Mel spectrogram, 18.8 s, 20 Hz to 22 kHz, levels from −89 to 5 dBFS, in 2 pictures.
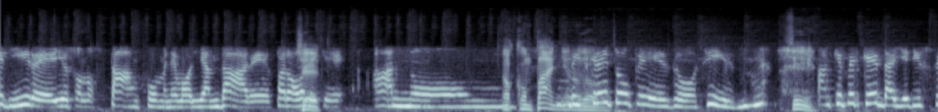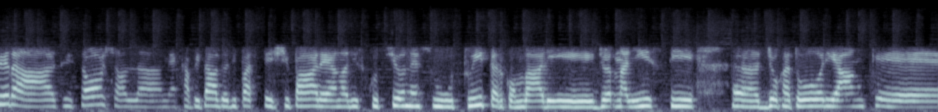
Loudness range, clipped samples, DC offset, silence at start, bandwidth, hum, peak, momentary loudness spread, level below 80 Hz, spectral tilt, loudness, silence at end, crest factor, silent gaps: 4 LU; under 0.1%; under 0.1%; 0 s; 7.8 kHz; none; 0 dBFS; 8 LU; -48 dBFS; -7 dB/octave; -15 LUFS; 0 s; 14 dB; none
